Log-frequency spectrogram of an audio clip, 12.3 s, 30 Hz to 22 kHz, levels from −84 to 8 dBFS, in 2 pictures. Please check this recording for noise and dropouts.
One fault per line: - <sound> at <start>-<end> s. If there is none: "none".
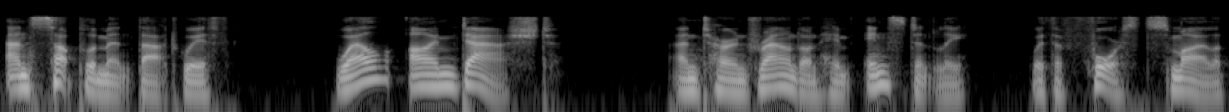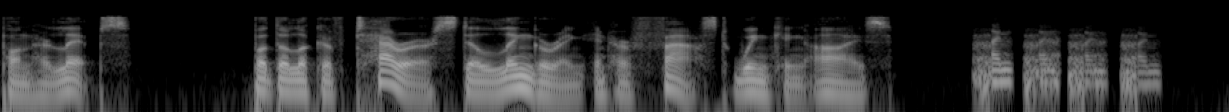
- laugh at 11.0-12.0 s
